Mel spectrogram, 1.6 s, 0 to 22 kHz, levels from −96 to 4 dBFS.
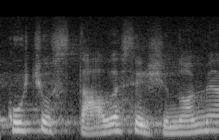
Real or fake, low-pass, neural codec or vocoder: real; 14.4 kHz; none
